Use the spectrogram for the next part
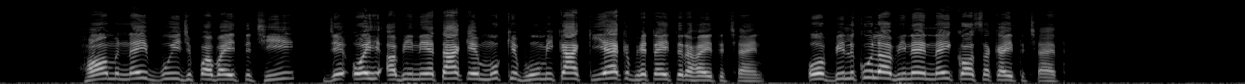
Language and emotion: Maithili, disgusted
